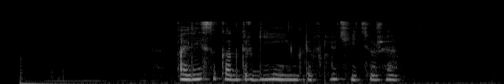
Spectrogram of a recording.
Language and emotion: Russian, neutral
